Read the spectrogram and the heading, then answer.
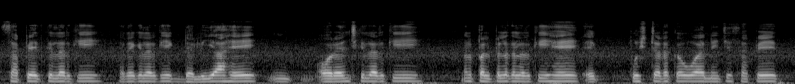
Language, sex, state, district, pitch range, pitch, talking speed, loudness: Hindi, male, Maharashtra, Solapur, 135-145 Hz, 140 Hz, 130 wpm, -26 LUFS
